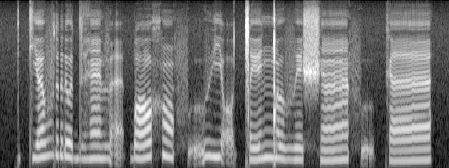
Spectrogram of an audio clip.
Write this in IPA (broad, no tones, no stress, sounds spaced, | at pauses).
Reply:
tʲ ʌ v r ʊ dʱ ɛ̃ v æ̰ ɓ ɔ x ɔ̃ f ṵ v j ɔ̰ ǀ ɪ ŋ͡ǃ ʊ v ɪ ʃ æ̃ f ṵ k æ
